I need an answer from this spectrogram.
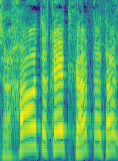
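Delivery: mock English accent. Mocking english actors heard doing interviews: mock english accent. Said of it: "half of Walking Dead cast is from fucking England".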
